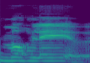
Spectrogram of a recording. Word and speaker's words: Morlet: Donc, de toute façon, si vous tapez Morlet, M-O-R-L-E-T, E-T comme Chevrolet, comme je dis aux Américains qui prononcent souvent très mal mon nom, eh bien, vous allez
